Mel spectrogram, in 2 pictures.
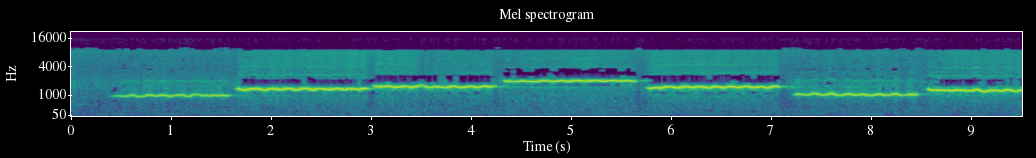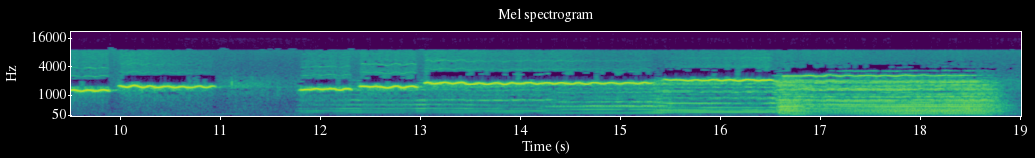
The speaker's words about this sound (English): Here is a 1947 episode of The Whistler entitled The Back Door. So let's listen. The Whistler. Whistle is your signal for the Whistler.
